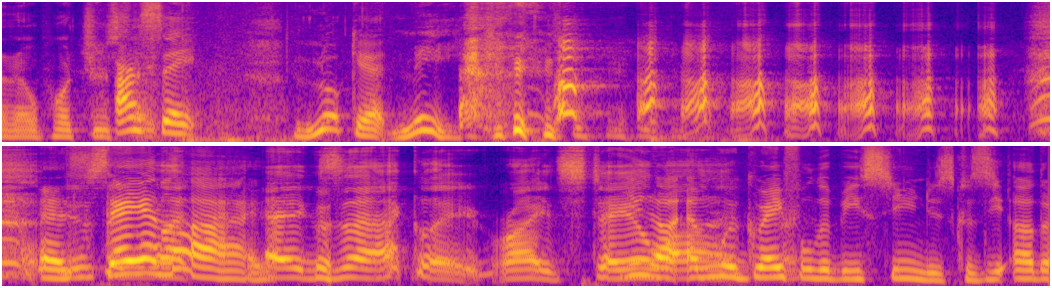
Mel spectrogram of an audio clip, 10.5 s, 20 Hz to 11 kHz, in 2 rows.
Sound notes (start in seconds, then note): 2.3 laughter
